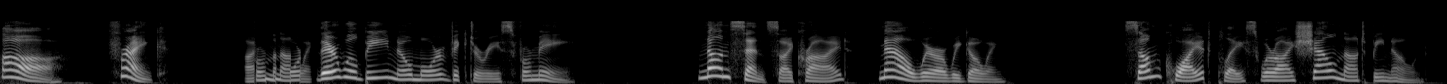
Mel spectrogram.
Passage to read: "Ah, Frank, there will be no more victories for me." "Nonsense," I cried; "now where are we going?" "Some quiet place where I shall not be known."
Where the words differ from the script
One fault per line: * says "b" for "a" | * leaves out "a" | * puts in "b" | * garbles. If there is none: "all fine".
* garbles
